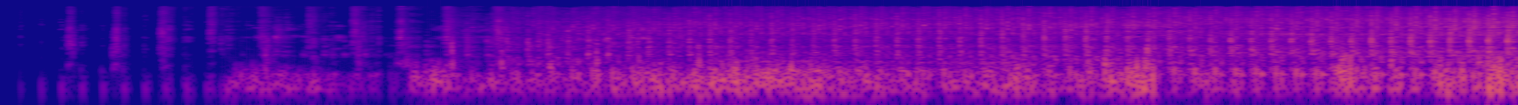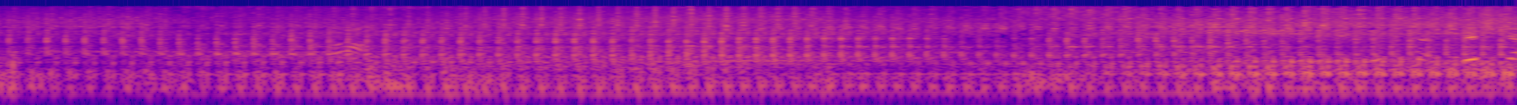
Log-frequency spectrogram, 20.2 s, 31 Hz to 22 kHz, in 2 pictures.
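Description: Pasquali 991 tractor's diesel engine running as the tractor drives around. Its separate firing strokes are faint at first, then it becomes a steady, stronger engine sound that grows louder as the tractor comes closer.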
